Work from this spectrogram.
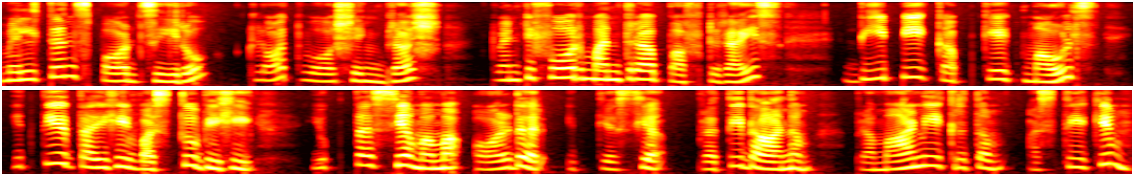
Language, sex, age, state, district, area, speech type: Sanskrit, female, 18-30, Karnataka, Shimoga, urban, read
